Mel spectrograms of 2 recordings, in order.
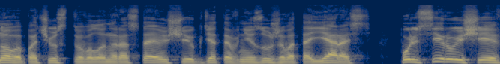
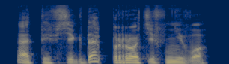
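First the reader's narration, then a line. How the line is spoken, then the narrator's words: Angry smirk. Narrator (Russian): зло усмехнулась жрица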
